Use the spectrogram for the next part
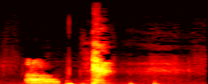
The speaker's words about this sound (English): Sorry, coughing.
